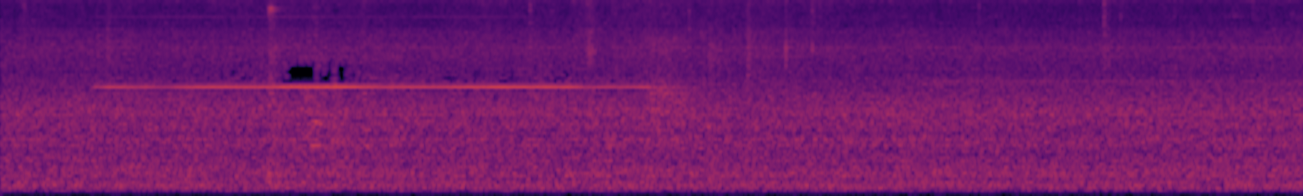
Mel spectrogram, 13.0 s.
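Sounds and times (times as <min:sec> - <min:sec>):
thin high pure tone: 0:01.0 - 0:06.6.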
